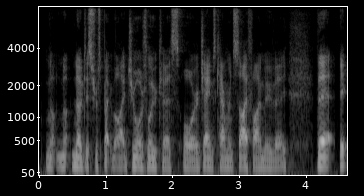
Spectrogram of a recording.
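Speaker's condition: No condition

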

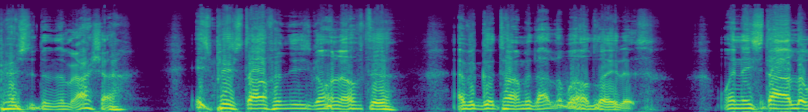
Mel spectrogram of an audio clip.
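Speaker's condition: Cerebral palsy

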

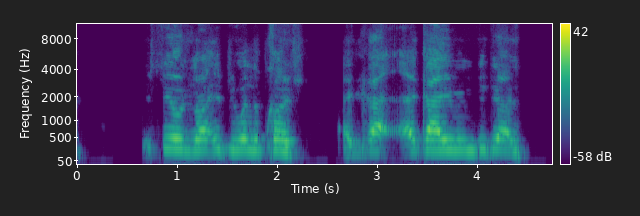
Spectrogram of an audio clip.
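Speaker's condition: Cerebral palsy; right hand basically useless

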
